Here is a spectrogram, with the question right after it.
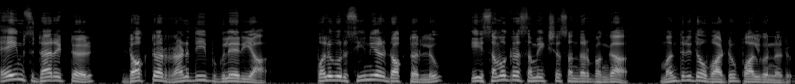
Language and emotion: Telugu, neutral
